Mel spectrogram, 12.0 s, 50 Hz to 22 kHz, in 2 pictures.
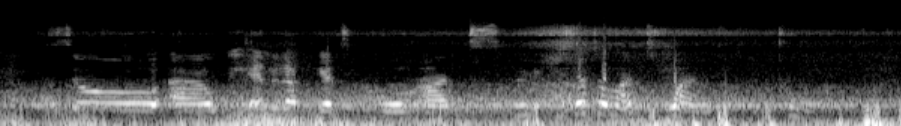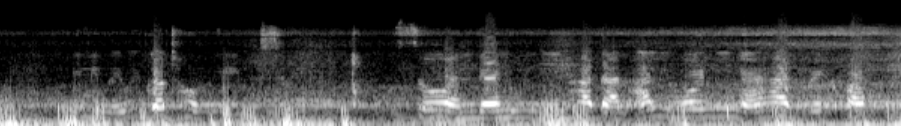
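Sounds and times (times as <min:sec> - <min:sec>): car interior rumble: 0:00.0 - 0:12.0
woman talking or singing: 0:00.4 - 0:05.4, 0:06.5 - 0:12.0.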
